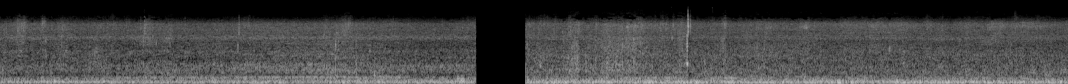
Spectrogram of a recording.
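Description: Steady low outdoor background rumble with no distinct event in it, cutting out to complete silence for about half a second near the middle.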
